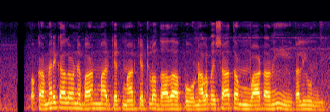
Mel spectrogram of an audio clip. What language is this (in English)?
Telugu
